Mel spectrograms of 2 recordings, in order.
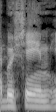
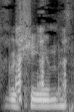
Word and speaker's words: Buscemi: Yeah, Buscemi. He called him Buscemi. – Buscemi. – We're like, Buscemi? – Well, it's Buscemi.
